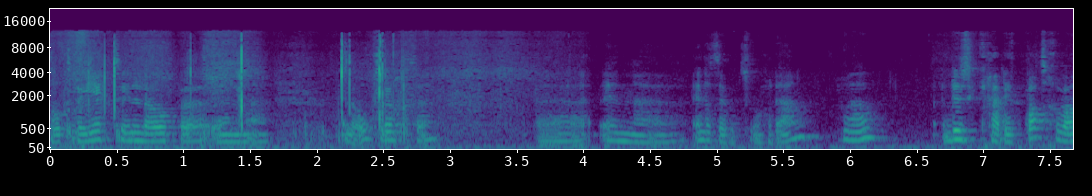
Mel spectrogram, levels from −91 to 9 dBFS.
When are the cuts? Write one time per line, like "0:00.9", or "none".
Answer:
0:04.0
0:06.6

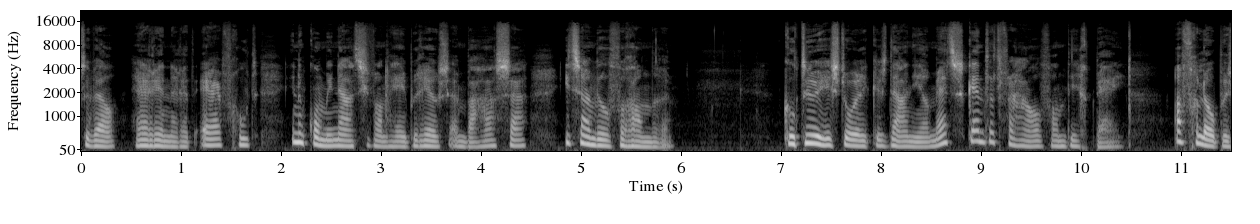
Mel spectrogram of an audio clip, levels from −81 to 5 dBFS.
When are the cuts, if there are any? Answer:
none

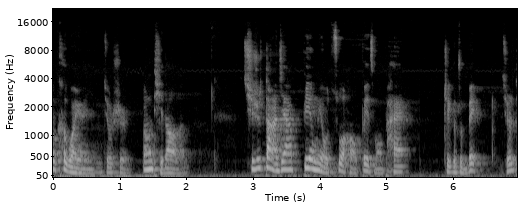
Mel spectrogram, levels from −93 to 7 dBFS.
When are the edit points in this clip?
0:01.4

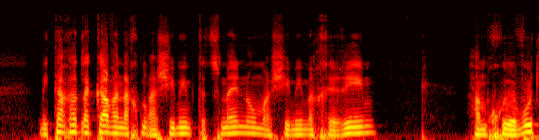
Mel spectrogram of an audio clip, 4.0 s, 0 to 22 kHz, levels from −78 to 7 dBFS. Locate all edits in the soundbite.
0:01.1

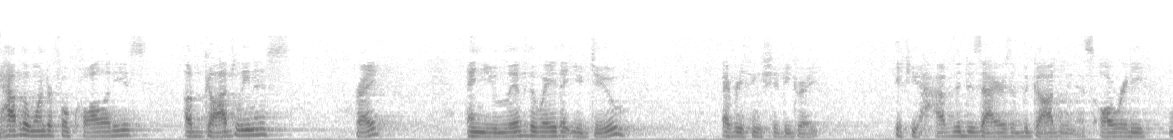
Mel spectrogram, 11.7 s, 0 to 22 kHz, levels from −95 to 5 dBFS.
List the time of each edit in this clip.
none

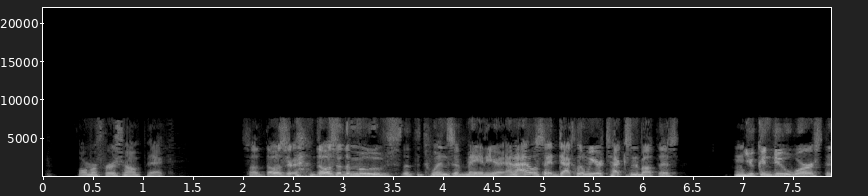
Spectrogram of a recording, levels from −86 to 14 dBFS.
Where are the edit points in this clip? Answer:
0:06.9

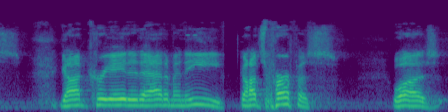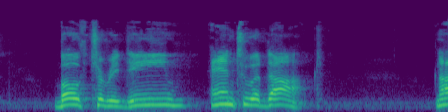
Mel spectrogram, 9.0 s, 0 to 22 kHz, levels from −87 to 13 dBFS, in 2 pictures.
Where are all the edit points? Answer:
0:02.2
0:06.5

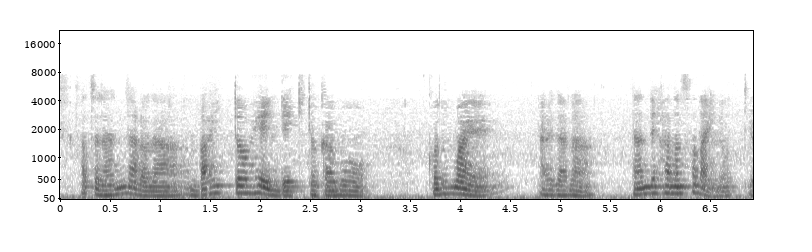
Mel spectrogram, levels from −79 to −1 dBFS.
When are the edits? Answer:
0:05.7

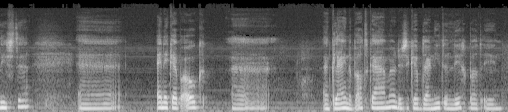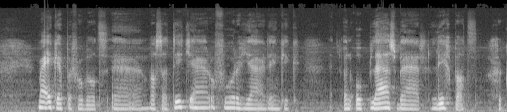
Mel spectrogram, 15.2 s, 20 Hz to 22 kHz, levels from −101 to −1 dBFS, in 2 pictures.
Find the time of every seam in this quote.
0:01.1
0:12.6

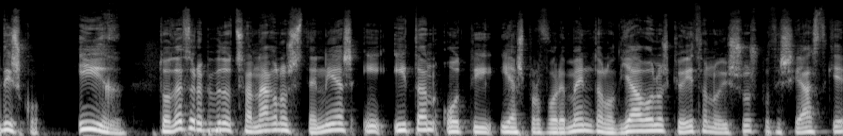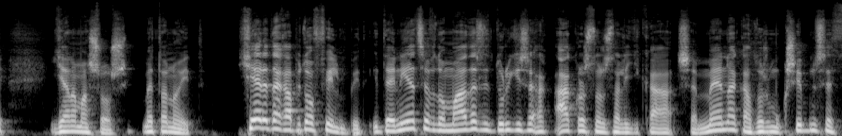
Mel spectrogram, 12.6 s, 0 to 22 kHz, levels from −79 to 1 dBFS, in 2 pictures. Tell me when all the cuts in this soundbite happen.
0:08.0

